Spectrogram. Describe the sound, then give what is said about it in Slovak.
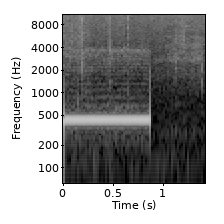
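A mobile phone ringing as a single steady, mid-pitched electronic tone that holds for under a second and cuts off abruptly, leaving near quiet. “Ako to niekomu zvoní tak dlho mobil? Ten kde ho má?”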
